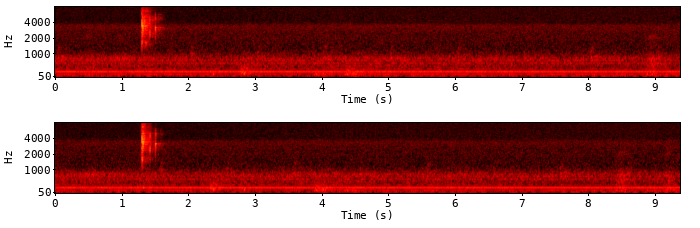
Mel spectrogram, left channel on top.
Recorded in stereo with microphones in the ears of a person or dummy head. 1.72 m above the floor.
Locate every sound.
1.3 s crushing: 5° right (ahead or behind), 2 m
